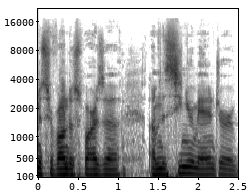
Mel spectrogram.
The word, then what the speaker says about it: Esparza: Yes, hi, Servando Esparza. Pronounce Can your you hear last me? name for me again? Servando Esparza.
